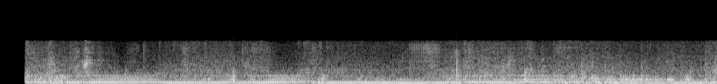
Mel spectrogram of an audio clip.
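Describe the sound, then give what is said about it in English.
A Jeep engine rumbles low and steady as the vehicle is driven over obstacles, starting abruptly, with a few scattered knocks and clunks over the continuous drone. “What you're hearing is a Jeep being driven over obstacles.”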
